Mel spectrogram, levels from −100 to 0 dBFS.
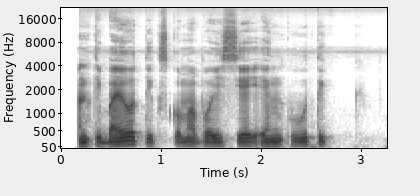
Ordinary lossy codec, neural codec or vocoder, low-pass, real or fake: none; vocoder, 44.1 kHz, 128 mel bands every 256 samples, BigVGAN v2; none; fake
